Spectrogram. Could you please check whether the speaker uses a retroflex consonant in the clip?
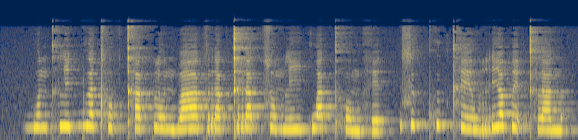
no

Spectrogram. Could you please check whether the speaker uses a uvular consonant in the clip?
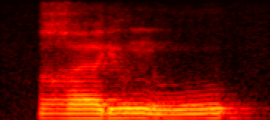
yes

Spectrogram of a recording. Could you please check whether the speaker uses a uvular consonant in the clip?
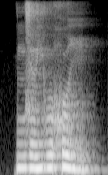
yes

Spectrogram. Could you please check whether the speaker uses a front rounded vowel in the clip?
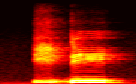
no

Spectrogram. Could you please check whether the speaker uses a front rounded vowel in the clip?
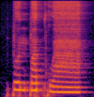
no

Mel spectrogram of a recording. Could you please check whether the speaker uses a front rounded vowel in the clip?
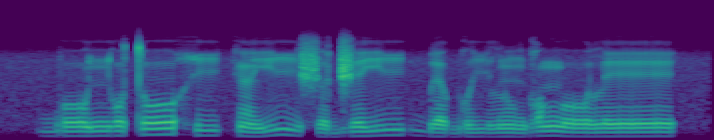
no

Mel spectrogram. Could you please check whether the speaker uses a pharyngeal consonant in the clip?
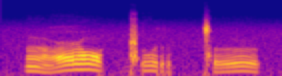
yes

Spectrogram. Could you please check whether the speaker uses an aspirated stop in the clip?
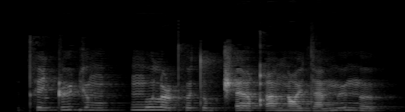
yes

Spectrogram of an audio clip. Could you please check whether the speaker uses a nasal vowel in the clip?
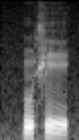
yes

